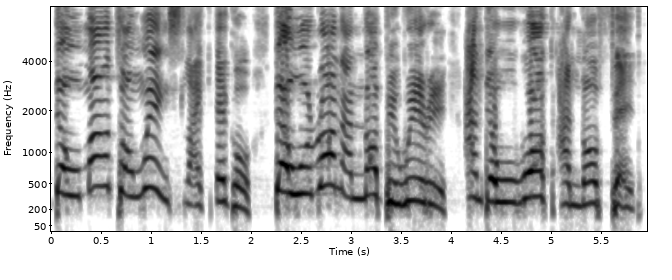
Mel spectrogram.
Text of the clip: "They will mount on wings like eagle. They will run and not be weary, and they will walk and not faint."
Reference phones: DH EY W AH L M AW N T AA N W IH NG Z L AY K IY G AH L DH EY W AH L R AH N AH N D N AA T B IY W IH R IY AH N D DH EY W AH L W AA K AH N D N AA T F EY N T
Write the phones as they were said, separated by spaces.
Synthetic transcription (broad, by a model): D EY W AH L M AW N T AA N W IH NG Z L AY K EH G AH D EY W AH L R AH N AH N N AA T B IY W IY R IY AH N D EY W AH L W AA K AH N N AA T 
